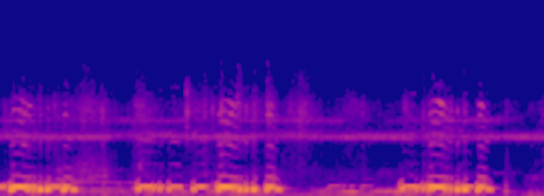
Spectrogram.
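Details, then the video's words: Local zebra dove giving a calling phrase meant to get other doves answering: loud opening burst of bubbling coos, several choppy note strings, then another strong rolling phrase near the end. "Suara Panggilan Perkutut LOKAL Gacor sekali dengar langsung NYAUTIN"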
